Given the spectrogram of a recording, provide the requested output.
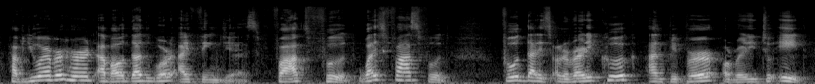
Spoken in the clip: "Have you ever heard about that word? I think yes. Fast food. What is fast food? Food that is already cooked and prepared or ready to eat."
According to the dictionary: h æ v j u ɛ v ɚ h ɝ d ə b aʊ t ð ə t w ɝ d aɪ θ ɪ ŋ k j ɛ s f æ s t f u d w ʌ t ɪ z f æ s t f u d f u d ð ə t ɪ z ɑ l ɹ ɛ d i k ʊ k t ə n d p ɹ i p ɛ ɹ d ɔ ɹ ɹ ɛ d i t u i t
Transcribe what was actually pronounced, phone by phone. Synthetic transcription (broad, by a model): h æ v j u ɛ v ɚ h ɝ d ə b aʊ t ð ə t w ɝ d aɪ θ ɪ ŋ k j ɛ s f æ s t f u d w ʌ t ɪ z f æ s t f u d f u d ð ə t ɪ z ɑ l ɹ ɛ d i k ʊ k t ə n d p ɹ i p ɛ ɹ ɔ l ɹ ɛ d i t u i t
